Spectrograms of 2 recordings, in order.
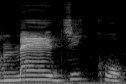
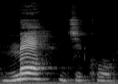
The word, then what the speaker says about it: médico: Por exemplo, aqui, ó, médico, médico. Então, a sílaba tônica aí é mé, né?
